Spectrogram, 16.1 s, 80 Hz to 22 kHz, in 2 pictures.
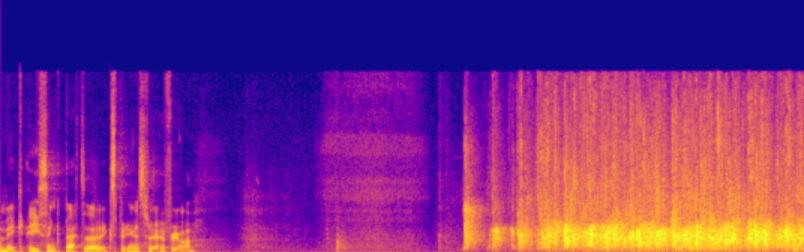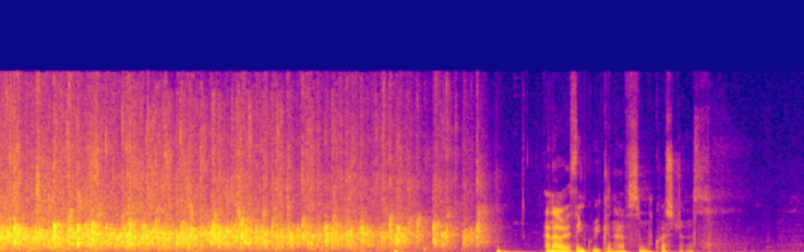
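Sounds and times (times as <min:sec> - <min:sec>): audience applauding: 0:04.6 - 0:13.0.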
